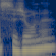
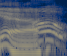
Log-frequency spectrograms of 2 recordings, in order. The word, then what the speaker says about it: Sojourner: Sojourner. Sojourner. Yeah. Sojourner. Yeah. Sojourn with a j.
